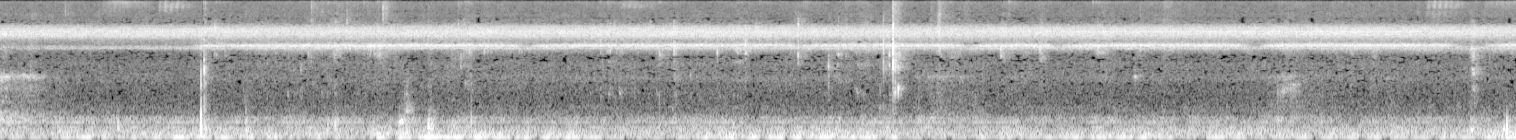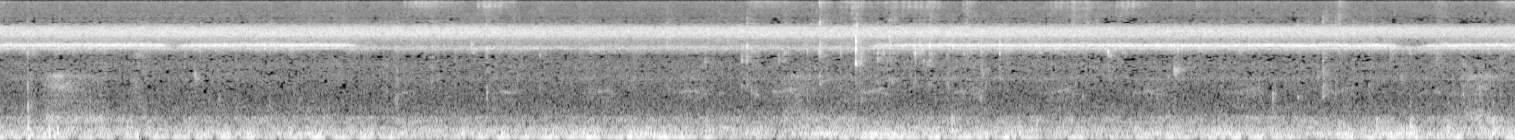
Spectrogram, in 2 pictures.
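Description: Faint, steady high-pitched trilling of crickets, with a few soft clicks scattered through it.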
